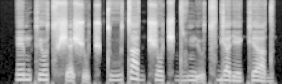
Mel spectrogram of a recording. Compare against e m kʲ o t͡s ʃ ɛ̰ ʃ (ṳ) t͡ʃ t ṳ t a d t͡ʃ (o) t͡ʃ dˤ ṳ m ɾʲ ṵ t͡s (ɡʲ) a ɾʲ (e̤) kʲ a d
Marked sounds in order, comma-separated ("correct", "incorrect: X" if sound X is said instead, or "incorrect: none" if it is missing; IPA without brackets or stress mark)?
incorrect: ṵ, correct, correct, incorrect: e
